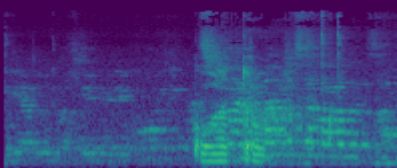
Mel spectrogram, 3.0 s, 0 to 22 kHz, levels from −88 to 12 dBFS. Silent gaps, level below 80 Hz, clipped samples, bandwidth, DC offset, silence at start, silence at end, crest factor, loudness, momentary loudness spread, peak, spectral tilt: none; -70 dBFS; under 0.1%; 16.5 kHz; under 0.1%; 0.05 s; 0 s; 20 dB; -25 LUFS; 21 LU; -6 dBFS; -4.5 dB/octave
